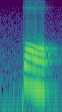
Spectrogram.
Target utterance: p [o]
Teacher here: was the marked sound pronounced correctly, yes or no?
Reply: no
